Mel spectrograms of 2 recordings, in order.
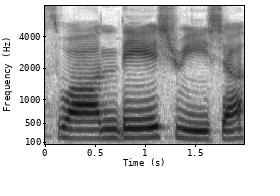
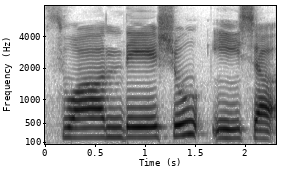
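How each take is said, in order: First: The two words are joined into one. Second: The two words are said separately.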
